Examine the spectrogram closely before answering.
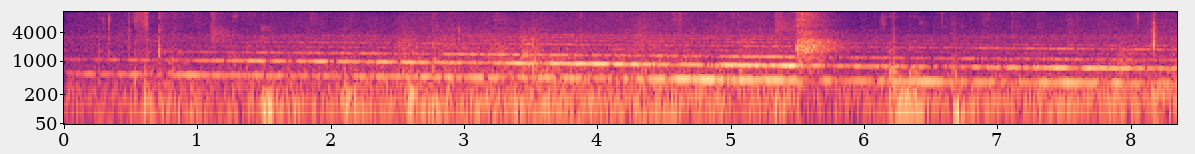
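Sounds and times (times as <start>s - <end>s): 
siren wailing: 0.0s - 8.3s.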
